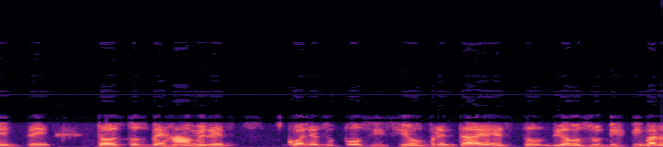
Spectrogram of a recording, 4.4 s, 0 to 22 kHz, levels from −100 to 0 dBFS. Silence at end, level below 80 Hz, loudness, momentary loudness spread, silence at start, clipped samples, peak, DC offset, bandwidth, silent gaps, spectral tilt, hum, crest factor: 0 s; -70 dBFS; -22 LUFS; 7 LU; 0 s; under 0.1%; -4 dBFS; under 0.1%; 4.9 kHz; none; -7.5 dB/octave; none; 18 dB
